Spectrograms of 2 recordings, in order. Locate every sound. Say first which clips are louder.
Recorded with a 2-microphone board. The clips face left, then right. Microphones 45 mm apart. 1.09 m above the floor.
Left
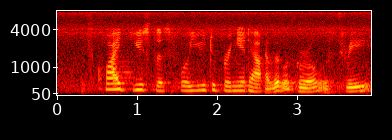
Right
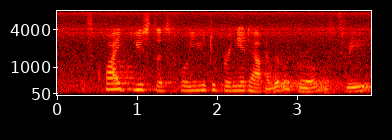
0.3 s a woman speaking: left 6 dB; 20° left (ahead or behind), 1.2 m
2.6 s a man speaking: left 7 dB; 35° left (ahead or behind), 1.8 m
